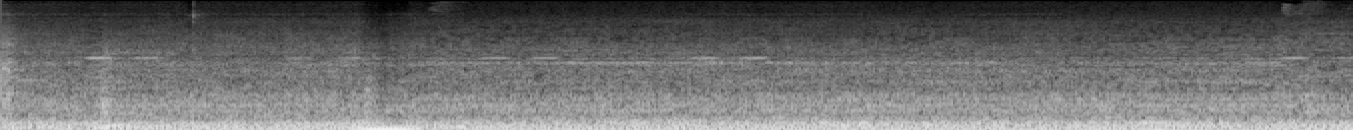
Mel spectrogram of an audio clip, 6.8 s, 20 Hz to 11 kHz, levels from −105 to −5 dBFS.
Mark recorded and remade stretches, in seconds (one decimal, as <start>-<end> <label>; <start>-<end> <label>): 0.0-2.1 remade; 2.1-3.4 recorded; 3.4-4.3 remade; 4.3-4.8 recorded; 4.8-5.3 remade; 5.3-6.8 recorded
